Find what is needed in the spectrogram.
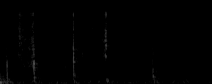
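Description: Tarot cards being handled: faint, light clicks and flicks as a card is drawn from the deck and laid onto the spread, about five small ticks over the first second and a half.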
